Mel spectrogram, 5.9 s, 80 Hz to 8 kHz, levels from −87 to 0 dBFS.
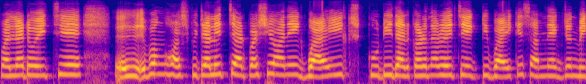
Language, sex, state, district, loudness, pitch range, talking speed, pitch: Bengali, female, West Bengal, Purulia, -14 LUFS, 295-325 Hz, 185 wpm, 310 Hz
